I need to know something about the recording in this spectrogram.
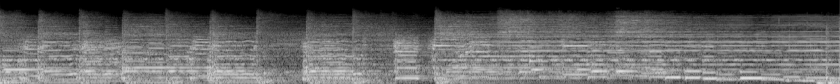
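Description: Live blues band, with electric guitars, piano, trumpet, tenor saxophone, bass and drums, playing the closing bars of a song: a rhythmic figure, a sudden full-band hit about four seconds in, then a held final chord with guitar notes over it.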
